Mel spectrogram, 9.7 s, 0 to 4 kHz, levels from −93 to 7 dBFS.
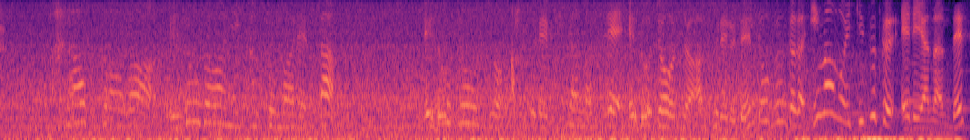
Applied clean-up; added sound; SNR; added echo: none; Mechanisms; -2 dB; none.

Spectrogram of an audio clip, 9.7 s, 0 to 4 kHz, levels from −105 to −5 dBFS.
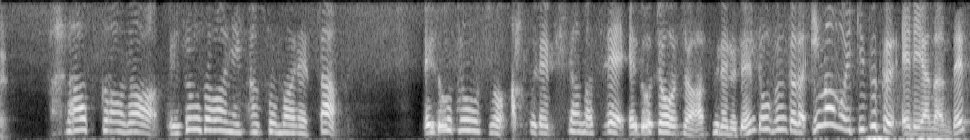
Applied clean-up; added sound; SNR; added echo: neural mask model Resemble Enhance denoiser.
